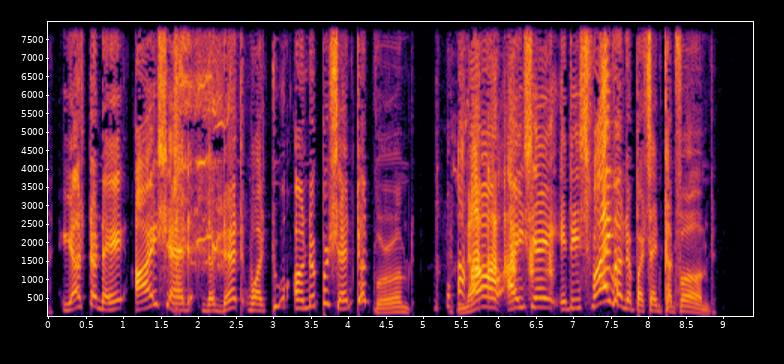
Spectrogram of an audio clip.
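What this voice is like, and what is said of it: Put-on Asian accent. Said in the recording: “I got to get my accents ready ... I'm like from Asia ... let me get into character”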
